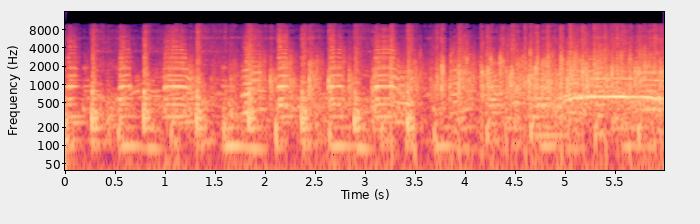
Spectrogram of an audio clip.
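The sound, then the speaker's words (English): Steady applause from the crowd at Club 609 as the performer Bobby Dell is introduced at a benefit, a dense patter of clapping that holds fairly loud for about six seconds, mixed with cheering voices and some tonal sounds underneath. “Thanks for the clap.”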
